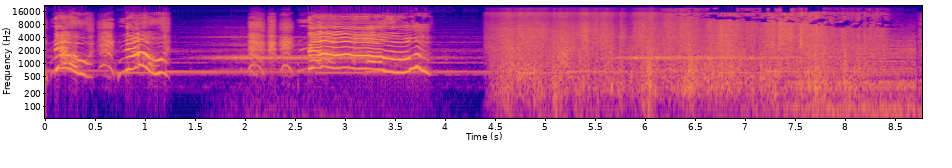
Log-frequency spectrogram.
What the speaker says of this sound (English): It was an eerie scream, full of insanity and not entirely human.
